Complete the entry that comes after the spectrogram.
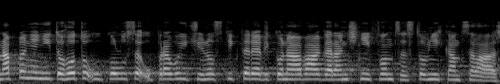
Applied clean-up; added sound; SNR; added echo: none; none; none; none.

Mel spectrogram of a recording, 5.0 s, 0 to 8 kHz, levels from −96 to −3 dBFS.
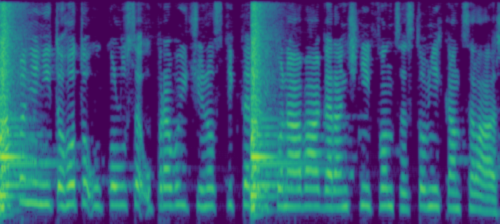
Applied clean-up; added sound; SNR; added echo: classical method spectral subtraction.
